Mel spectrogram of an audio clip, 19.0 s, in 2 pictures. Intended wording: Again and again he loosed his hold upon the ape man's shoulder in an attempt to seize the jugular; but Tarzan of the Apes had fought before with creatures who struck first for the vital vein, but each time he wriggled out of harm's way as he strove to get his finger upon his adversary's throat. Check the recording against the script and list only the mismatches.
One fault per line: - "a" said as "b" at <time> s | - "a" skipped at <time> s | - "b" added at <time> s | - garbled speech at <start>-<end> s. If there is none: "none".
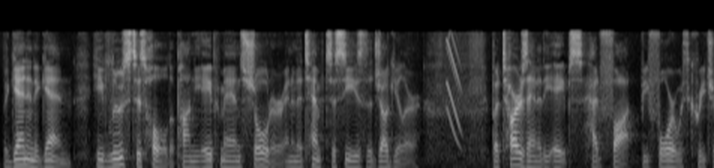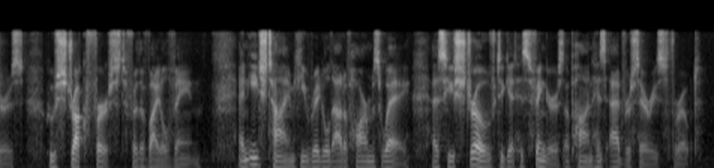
- "but" said as "and" at 12.7 s
- "finger" said as "fingers" at 16.6 s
